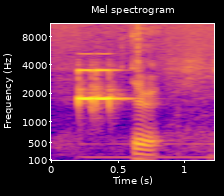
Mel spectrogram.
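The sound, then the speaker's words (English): The speaker's mobile phone, lying across the room, rings with a short electronic tone, two quick high-pitched pulses, then a person's voice briefly cuts in over a low steady hum. “My phone's across the room, so I may be diving up at some point.”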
